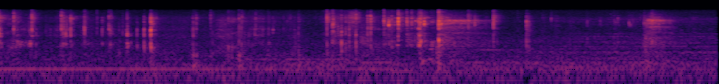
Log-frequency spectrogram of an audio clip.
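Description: Plastic Silver Surfer action figure and its surfboard being handled: scattered small clicks and taps of plastic, busiest around the middle and thinning out near the end.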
